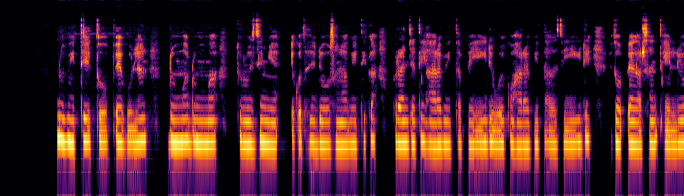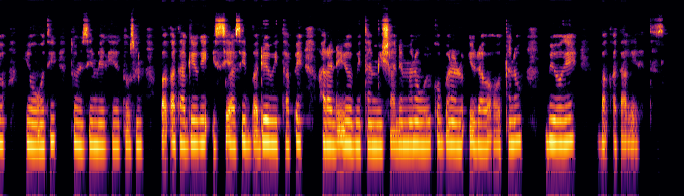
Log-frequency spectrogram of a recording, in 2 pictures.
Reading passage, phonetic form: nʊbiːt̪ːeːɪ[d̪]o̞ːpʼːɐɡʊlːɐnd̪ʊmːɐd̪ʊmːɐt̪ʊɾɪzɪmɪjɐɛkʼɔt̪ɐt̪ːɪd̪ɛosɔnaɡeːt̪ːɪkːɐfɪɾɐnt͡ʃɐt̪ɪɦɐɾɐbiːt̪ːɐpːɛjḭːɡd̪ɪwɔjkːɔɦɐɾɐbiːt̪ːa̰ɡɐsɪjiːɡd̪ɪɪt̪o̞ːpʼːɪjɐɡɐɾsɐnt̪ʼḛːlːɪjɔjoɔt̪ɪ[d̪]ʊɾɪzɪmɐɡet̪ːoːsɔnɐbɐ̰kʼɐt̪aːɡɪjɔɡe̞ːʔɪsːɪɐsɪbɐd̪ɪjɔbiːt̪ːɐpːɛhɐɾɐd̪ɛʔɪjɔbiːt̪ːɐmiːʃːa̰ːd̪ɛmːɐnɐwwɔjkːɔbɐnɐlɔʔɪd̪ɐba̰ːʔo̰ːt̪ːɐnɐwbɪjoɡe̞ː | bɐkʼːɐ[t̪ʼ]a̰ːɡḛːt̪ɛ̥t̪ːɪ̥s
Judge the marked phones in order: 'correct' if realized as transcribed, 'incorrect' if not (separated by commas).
incorrect, incorrect, incorrect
